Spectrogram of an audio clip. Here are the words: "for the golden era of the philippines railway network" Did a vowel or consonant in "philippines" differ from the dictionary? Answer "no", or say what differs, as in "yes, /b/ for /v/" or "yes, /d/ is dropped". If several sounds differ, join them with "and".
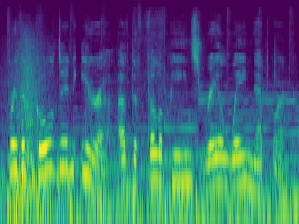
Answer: no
